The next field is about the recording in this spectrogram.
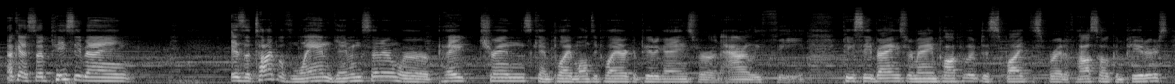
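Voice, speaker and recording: A man hosting a gaming video, chatting casually and reading game text aloud. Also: mid-range voice. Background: game soundtrack music.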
